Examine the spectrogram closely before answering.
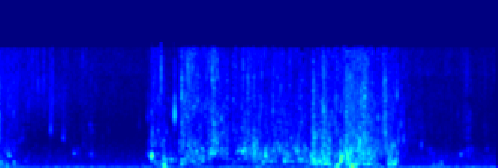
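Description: Water splashing for about two seconds, starting a little over a second in, as a small hooked fish thrashes at the surface while it is reeled in.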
